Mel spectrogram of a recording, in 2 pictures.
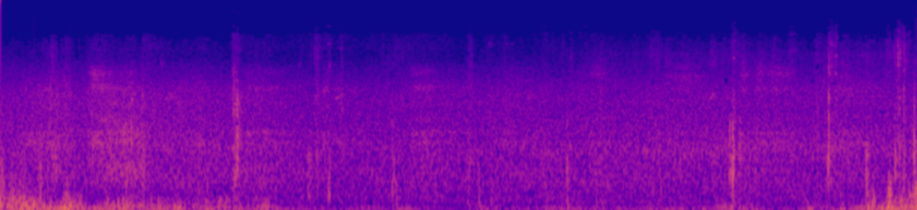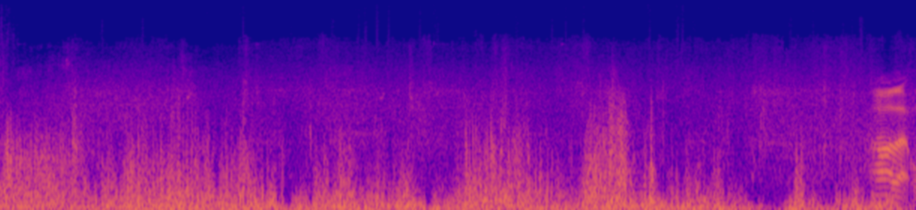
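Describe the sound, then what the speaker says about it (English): Wind rushes across the microphone on a mountain trail at Grandeur Peak's Church Fork, softer and gusty at first, then swelling into a loud, steady roar. "wind feels so great"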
